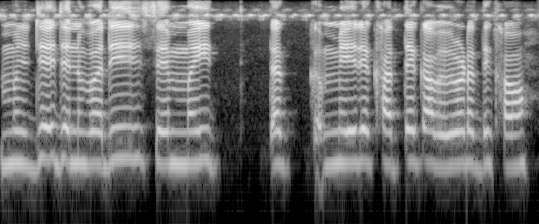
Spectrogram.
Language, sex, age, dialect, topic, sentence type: Hindi, female, 18-24, Awadhi Bundeli, banking, question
